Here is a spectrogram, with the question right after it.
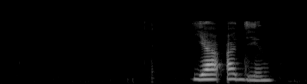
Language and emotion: Russian, neutral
